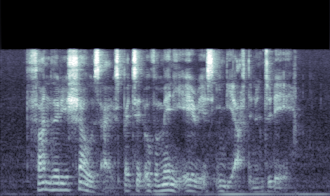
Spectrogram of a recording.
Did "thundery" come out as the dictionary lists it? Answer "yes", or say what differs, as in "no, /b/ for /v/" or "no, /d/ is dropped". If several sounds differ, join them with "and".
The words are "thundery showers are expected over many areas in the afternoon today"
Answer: no, /f/ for /θ/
